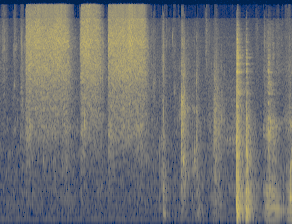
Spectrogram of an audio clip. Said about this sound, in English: So I'm going to spray some nonstick.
